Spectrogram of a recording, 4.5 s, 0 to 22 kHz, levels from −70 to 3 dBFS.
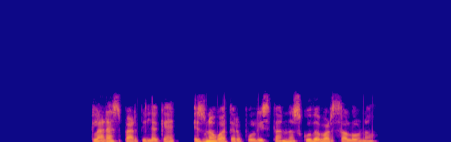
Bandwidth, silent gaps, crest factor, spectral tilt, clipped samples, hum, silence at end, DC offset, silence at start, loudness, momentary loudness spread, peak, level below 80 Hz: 7.8 kHz; 1.80-1.94 s; 18 dB; -5 dB/octave; under 0.1%; none; 0.75 s; under 0.1%; 0.95 s; -19 LUFS; 6 LU; -2 dBFS; -50 dBFS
